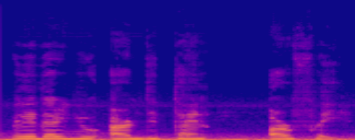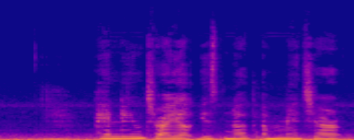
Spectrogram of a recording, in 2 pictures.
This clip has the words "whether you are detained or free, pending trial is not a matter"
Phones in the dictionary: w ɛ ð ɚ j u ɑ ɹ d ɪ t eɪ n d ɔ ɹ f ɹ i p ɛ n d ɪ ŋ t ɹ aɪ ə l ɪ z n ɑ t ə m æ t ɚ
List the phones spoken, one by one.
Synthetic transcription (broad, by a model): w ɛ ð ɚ j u ɑ ɹ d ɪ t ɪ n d ɔ ɹ f ɹ i p ɛ n d ɪ ŋ t ɹ aɪ ə l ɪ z n ɑ t ə m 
